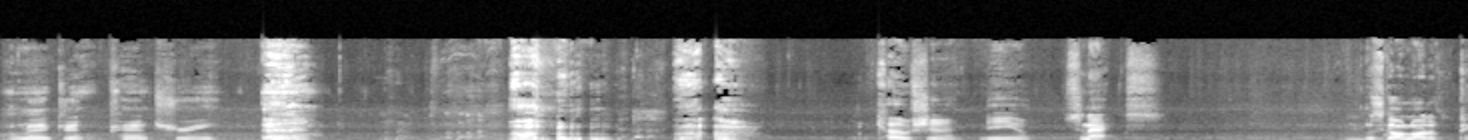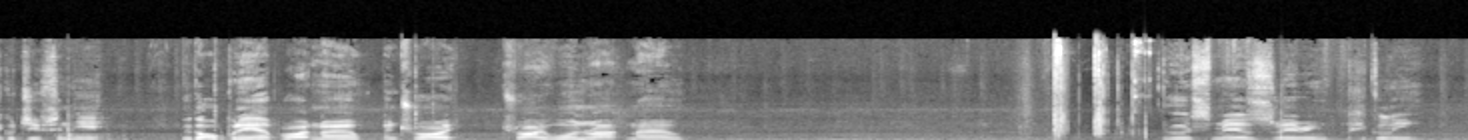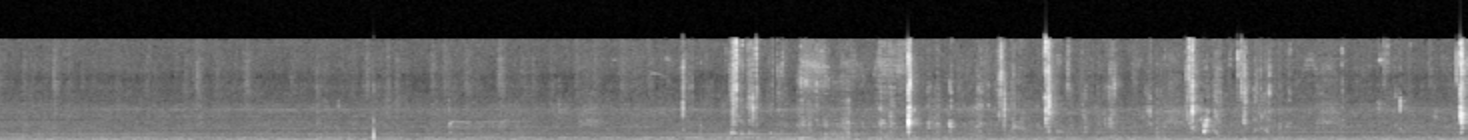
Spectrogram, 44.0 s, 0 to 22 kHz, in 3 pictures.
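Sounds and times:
room hum: 0:00.0 - 0:44.0
crunchy chewing of pickle: 0:36.0 - 0:44.0.

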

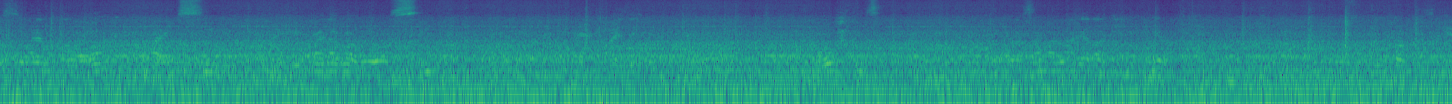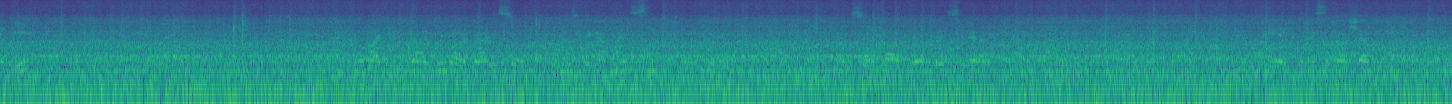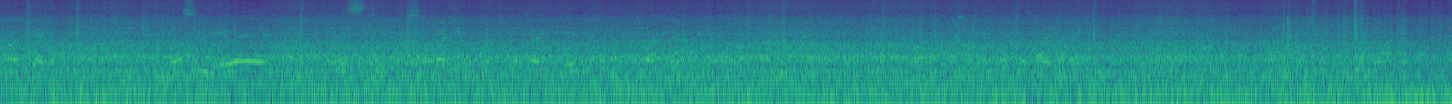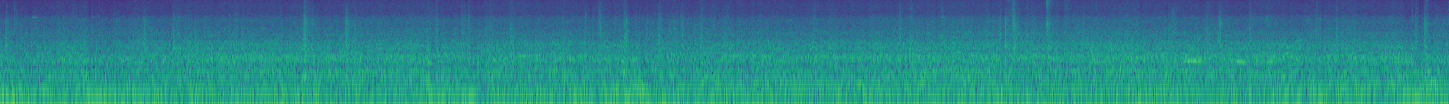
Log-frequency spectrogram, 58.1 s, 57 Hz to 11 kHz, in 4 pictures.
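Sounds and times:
bus engine and road noise: 0:00.0 - 0:58.0.

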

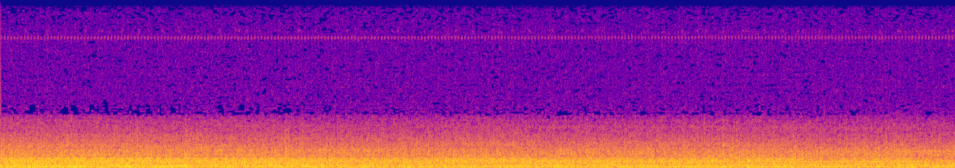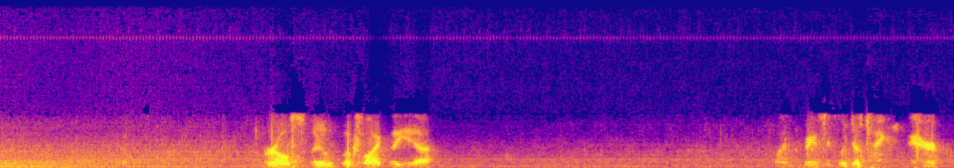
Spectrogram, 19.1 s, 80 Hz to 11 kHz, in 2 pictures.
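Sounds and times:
engine and propeller drone: 0:00.0 - 0:19.0.

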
